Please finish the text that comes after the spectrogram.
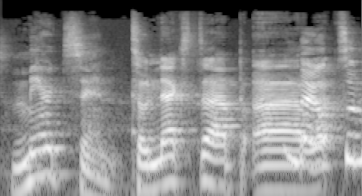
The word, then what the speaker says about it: Märzen: been saying it wrong it's not mars inn it's mertzen so next up uh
